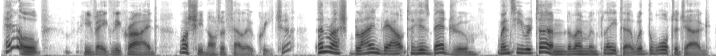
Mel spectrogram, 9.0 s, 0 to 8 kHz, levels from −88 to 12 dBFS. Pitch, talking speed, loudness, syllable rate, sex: 145 Hz, 170 wpm, -18 LUFS, 5.5 syllables/s, male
